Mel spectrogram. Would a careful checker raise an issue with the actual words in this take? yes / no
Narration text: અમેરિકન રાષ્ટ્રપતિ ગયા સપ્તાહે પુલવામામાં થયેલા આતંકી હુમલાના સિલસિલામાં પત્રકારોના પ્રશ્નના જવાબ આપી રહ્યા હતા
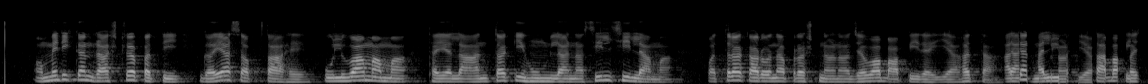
yes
